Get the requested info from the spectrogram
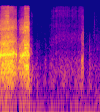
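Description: Short rasping, rubbing strokes against plywood, a few in quick succession, stopping about half a second in.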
